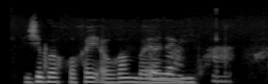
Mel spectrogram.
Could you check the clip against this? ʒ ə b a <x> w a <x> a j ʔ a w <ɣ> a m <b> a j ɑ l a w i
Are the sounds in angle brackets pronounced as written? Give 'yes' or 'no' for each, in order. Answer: yes, yes, yes, yes

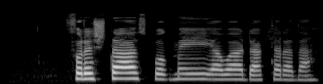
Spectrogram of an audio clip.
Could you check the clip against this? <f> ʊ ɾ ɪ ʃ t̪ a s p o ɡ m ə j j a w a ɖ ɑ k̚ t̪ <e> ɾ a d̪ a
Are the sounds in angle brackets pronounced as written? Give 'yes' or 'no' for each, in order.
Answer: yes, no

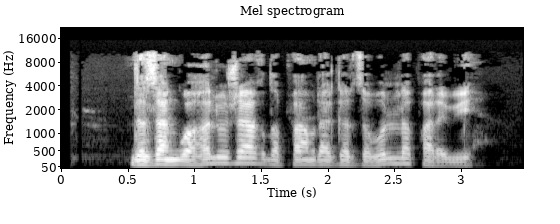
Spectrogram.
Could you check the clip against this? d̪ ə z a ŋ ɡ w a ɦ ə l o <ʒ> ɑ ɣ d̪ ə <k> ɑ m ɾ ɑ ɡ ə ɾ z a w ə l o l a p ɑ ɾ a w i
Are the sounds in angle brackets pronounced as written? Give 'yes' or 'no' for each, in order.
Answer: yes, no

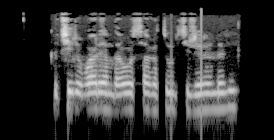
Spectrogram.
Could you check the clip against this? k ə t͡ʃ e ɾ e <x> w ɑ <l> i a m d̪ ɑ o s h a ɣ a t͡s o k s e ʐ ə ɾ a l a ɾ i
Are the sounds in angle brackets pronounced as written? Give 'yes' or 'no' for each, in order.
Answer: no, no

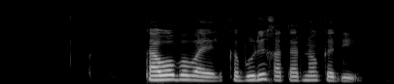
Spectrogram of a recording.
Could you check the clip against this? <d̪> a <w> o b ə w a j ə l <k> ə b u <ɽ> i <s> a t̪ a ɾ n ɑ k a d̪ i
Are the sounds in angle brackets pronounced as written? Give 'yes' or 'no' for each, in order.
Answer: no, yes, yes, yes, no

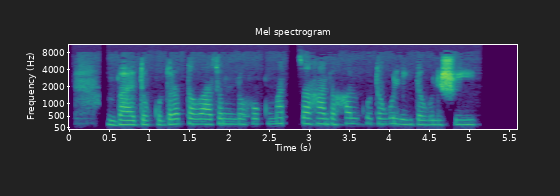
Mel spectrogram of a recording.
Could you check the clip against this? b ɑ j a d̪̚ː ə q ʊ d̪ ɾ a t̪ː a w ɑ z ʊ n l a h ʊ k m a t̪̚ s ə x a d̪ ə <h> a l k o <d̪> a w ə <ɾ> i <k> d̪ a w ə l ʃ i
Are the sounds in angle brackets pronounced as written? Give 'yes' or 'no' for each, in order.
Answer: no, no, no, no

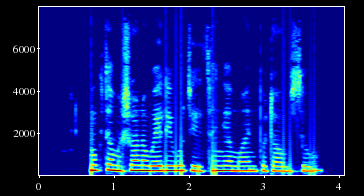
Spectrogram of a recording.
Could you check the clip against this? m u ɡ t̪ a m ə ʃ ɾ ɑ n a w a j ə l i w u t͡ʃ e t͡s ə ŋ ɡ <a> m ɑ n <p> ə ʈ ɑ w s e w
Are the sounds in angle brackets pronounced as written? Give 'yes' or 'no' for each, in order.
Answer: yes, yes

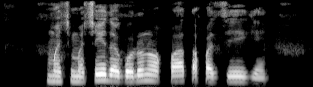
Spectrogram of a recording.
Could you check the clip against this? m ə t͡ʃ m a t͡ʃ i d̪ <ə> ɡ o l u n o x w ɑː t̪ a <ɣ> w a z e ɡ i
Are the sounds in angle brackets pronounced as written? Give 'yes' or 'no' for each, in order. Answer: yes, no

